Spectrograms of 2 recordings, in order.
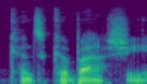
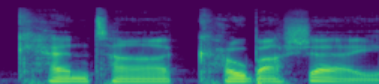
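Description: First: All syllables of the name are equally flat. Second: One syllable of the name is stressed. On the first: The speaker calls it right. "it's like Kenta Kobashi. It's just flat" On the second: The speaker calls it wrong. "it's not"

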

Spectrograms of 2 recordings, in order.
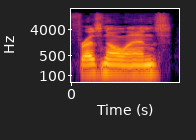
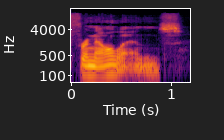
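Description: First: Fresnel is pronounced the anglicized way. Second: Fresnel is pronounced the French way. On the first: The speaker calls it wrong. "Somebody called me out on it because I called it Fresnel lens" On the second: The speaker calls it right. "it's Fresnel lens. ... the proper French pronunciation"

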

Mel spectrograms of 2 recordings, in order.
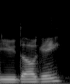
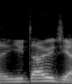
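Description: First: The middle consonant is a hard g sound. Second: The middle consonant is a j sound. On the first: The speaker calls it wrong. "I've been saying Udoji's name wrong" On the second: The speaker calls it right. "So Udoji, I think it is"

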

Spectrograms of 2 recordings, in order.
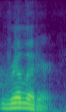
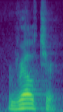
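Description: First: The word is said with three syllables. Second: The word is said with two syllables. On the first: The speaker calls it wrong. "not realtor. ... you've been pronouncing it wrong this whole time. Do you see an A between the L and the T?" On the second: The speaker calls it right.

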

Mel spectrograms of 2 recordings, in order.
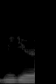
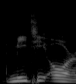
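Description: First: It is said as the ordinary word meteor. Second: It is said as 'meat' plus 'oar'. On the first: It means the rock falling from the sky. "like the meteor in the sky" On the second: It means an oar made out of meat. "like an oar for rowing a boat, but made out of meat"

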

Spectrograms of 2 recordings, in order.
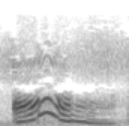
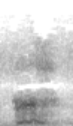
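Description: First: It sounds pleased. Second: It sounds disgusted.

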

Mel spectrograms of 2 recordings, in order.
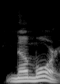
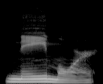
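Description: First: The name is said with a soft A vowel. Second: The name is said with a hard A vowel.

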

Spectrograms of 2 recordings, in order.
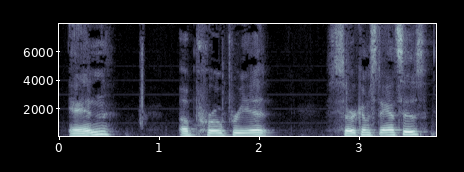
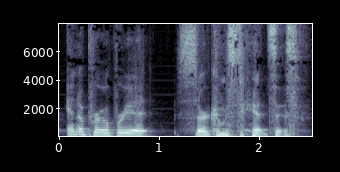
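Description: First: 'In' is said as a separate word. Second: 'In' is joined to 'appropriate' as one word. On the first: He may show it at a suitable time. "saying he can show you inappropriate circumstances" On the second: Showing it here would be unsuitable. "no, that's inappropriate at this during"

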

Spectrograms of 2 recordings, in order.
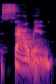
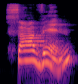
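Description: First: It is said with the Irish Gaelic pronunciation. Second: It is said with the Scottish Gaelic pronunciation. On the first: "Irish Gaelic says Samhain" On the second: "Samhain is the Scottish, the ancient Scottish Gaelic version"

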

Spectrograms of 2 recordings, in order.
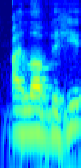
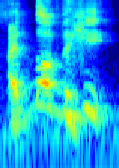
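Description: First: It is said casually, with low energy. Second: It is said forcefully, with high energy.

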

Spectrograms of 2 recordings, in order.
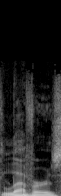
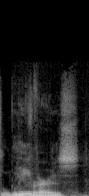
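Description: First: It is said the American way. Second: It is said the British way. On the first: "if you're in America" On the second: "if you're in England"

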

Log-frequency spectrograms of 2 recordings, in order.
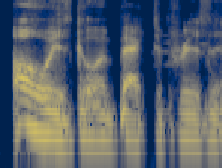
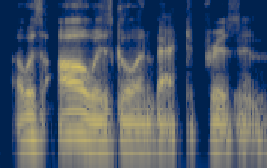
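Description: First: It sounds angry and upset. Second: It sounds resigned and accepting.

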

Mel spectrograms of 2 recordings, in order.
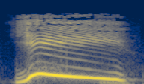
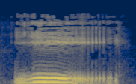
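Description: First: It is said in an excited tone. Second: It is said in an unexcited tone.

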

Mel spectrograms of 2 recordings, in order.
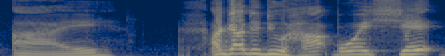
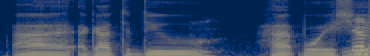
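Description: First: It is said in a lively, excited way. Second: It is said in a flatter, less excited way. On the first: The speaker calls it right. "There you go" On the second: The speaker calls it wrong.

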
